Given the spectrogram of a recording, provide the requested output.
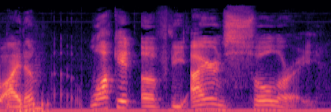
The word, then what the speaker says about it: Solari: Locket of the Iron Solari. Solara Salary. You pronounced it wrong.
